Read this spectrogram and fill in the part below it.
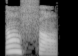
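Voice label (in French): "enfant", French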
